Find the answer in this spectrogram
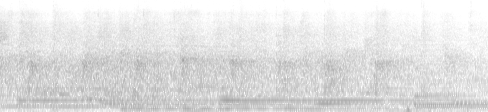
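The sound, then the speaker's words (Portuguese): A crowd applauds steadily for several seconds, a dense, continuous clatter of many hands, with low sustained keyboard tones humming underneath; a round of applause given to God at a preacher's call during a sermon. “Se o Senhor é por nós, dá uma salva de palmas a Deus, que está muito quietinho aí.”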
